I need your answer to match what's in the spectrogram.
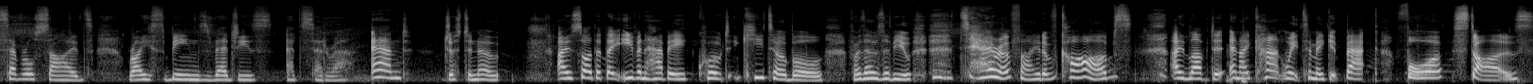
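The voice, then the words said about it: Put-on British accent. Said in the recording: “I liked the British accent.”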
